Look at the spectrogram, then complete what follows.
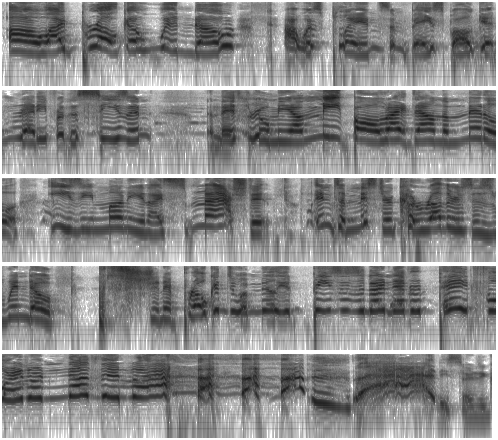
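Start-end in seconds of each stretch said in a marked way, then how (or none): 0.1-22.0 high squeaky frog confession; confessing frog. Acted. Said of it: "he's like". 22.5-24.0 very high squealing wail; high frog wail; high crying wail. Acted. Froggy breaks down.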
